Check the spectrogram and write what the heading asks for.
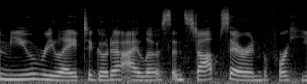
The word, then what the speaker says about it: Ilos: try this Brookie with peanut butter so it's ilos the pronunciation you pronounce it like ilos reload to save and finish reading wait wait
